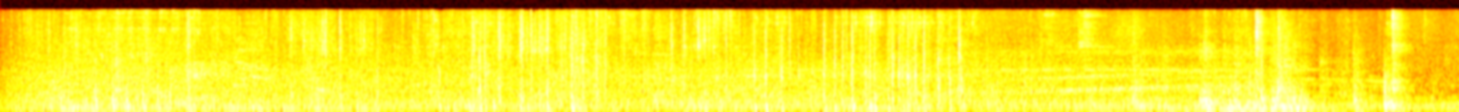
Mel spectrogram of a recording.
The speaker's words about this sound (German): Draußen ist der Zug sehr, sehr, sehr laut.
